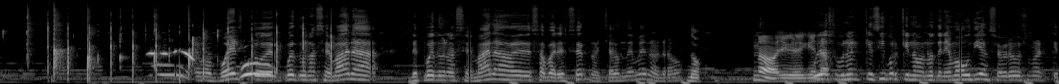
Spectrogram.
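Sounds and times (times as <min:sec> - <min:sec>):
scattered applause: 0:00.0 - 0:03.6
rising high-pitched whoop-like tone: 0:01.5 - 0:02.6
speech: 0:02.0 - 0:10.5.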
